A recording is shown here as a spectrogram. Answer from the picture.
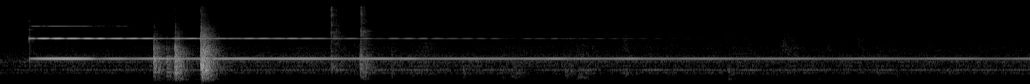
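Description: A bell struck once, ringing clear and high and fading slowly. A few sharp knocks sound in the first few seconds.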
